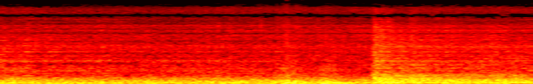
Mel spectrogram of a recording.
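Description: Steady low rumble of road and engine noise heard inside a moving car's cabin, growing louder about three seconds in.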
